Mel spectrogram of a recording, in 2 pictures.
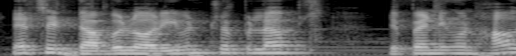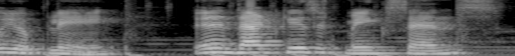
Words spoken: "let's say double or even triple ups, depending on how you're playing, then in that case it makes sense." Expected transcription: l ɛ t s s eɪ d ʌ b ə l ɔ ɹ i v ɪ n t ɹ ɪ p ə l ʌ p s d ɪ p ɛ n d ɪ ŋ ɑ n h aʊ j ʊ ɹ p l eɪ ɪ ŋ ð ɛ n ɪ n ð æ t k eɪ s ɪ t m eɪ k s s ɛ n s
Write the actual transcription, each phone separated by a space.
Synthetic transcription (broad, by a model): l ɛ t s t d ʌ b ə l ɔ ɹ i v ɪ n t ɹ ɪ p ə l ʌ p s d ɪ p ɛ n d ɪ ŋ ɑ n h aʊ j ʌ ɹ p l eɪ ɪ ŋ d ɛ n ɪ n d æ t k eɪ s ɪ t m eɪ k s s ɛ n s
